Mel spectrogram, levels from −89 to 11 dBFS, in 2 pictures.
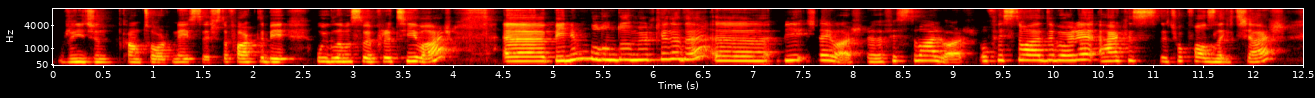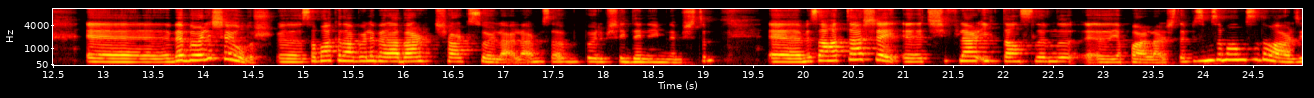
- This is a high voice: Yes, high, 235 Hz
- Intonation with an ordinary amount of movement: No, wide, 5.7 semitones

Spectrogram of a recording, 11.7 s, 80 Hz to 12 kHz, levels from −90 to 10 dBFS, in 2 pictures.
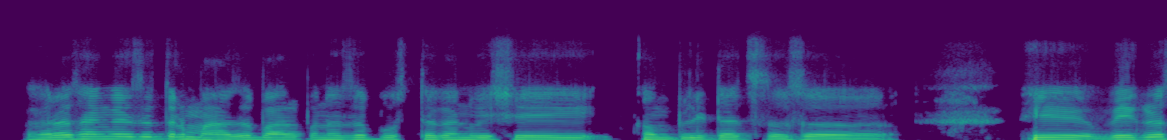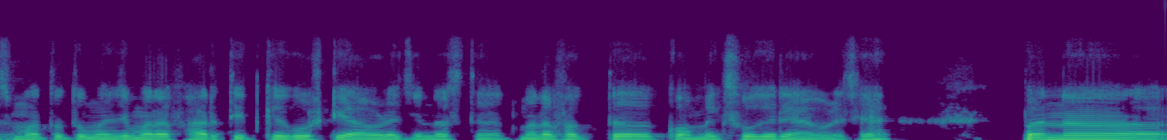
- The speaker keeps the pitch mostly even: Yes, narrow, 2.2 semitones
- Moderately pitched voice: Yes, medium, 155 Hz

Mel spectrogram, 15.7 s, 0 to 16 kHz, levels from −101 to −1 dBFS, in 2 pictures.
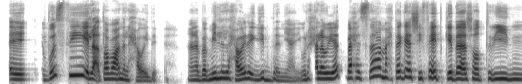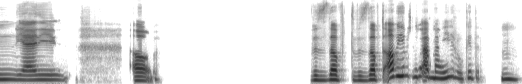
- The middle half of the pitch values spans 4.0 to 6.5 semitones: Yes, average, 4.7 semitones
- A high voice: Yes, high, 230 Hz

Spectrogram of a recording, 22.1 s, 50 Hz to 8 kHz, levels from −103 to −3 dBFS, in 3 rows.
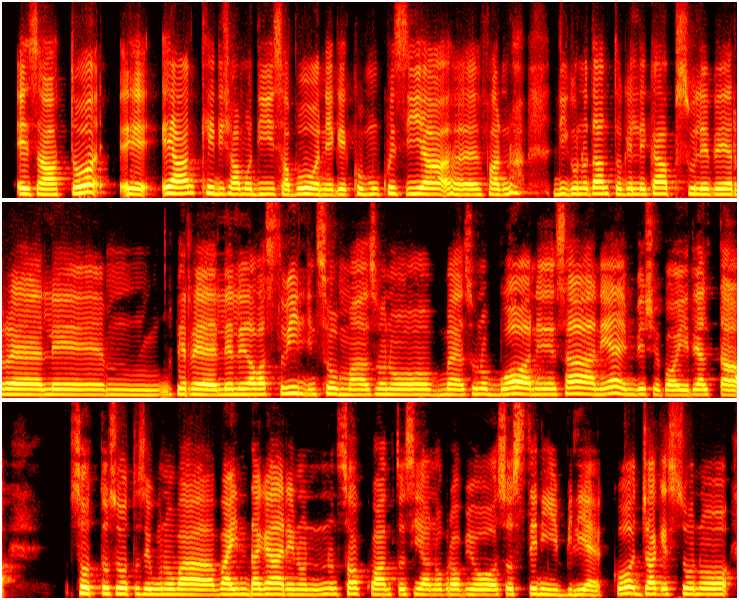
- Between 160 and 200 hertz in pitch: No, high, 220 Hz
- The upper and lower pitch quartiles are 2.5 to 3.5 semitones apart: No, narrow, 1.8 semitones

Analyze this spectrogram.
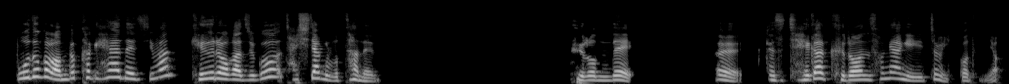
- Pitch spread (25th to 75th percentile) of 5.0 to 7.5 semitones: Yes, average, 5.3 semitones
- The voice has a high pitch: Yes, high, 235 Hz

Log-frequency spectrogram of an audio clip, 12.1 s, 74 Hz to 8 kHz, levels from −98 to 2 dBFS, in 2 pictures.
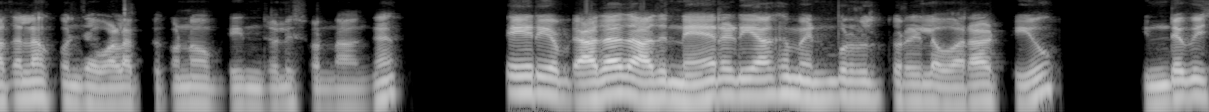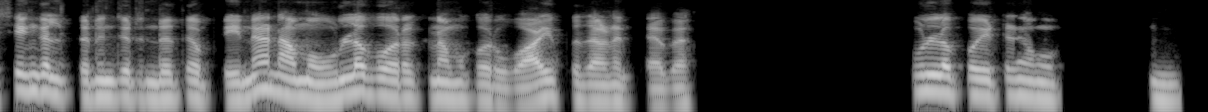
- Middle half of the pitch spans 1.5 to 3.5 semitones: No, average, 4.1 semitones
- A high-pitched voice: No, low, 130 Hz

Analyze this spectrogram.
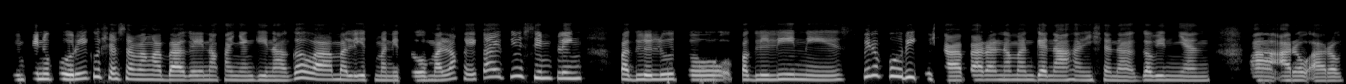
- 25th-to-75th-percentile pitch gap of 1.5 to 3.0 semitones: No, average, 3.4 semitones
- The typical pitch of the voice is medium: No, high, 215 Hz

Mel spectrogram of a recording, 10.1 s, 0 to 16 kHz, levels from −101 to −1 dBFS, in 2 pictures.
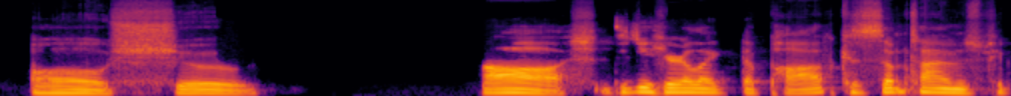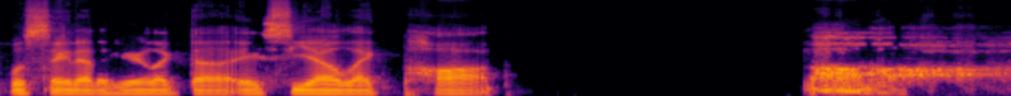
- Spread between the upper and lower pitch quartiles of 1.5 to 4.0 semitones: Yes, average, 3.2 semitones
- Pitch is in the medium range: No, very low, 90 Hz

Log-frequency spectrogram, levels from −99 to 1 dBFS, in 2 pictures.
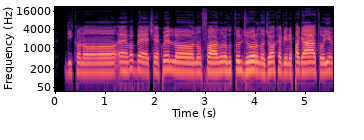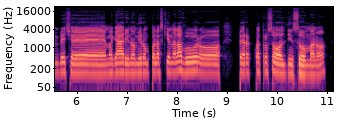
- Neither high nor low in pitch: Yes, medium, 155 Hz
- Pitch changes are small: Yes, narrow, 1.9 semitones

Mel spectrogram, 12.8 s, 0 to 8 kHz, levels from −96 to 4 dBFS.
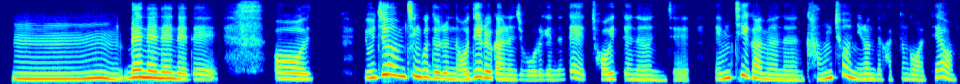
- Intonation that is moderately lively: Yes, average, 4.4 semitones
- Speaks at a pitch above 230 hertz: No, high, 195 Hz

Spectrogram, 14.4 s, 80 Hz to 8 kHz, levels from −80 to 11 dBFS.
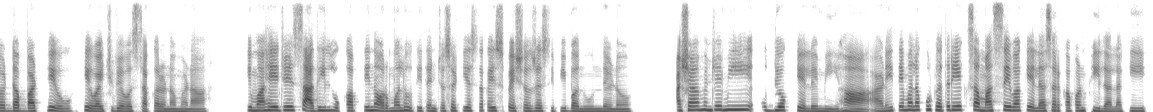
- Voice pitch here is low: No, high, 200 Hz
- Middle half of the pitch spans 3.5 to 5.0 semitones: Yes, average, 4.7 semitones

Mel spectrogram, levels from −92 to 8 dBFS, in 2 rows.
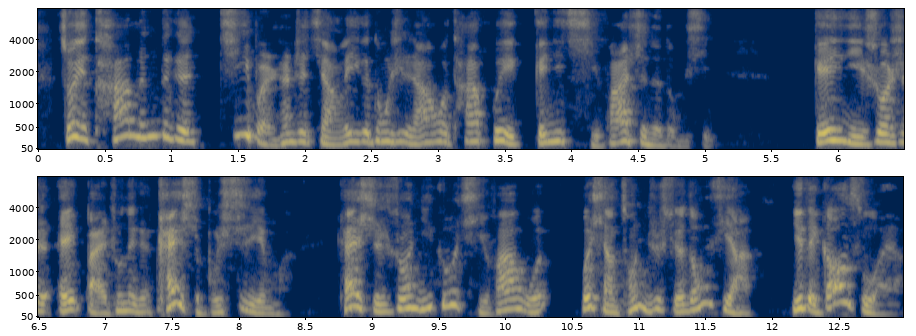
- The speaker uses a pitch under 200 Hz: Yes, high, 190 Hz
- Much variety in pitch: Yes, wide, 6.4 semitones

